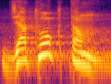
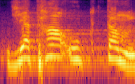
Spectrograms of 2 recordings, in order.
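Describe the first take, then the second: First: যথোক্তম said as one joined word, without a break. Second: যথা উক্তম said slowly as two separate words, যথা and উক্তম pulled apart; split syllables. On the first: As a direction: run it together as যথোক্তম. (যথোক্তম এক শব্দে জুড়ে বলা) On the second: (যথা আর উক্তম আলাদা করে ধীরে) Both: Shown as a demonstration. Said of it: "দেখুন রয়েছে না".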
